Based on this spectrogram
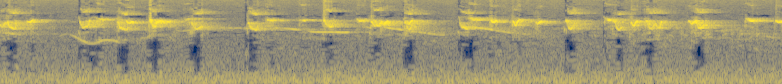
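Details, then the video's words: Thin, high bird chirps, some swooping down and others flat and clipped, sound over a steady hiss of background noise at a low overall level. "Bird Sounds"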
